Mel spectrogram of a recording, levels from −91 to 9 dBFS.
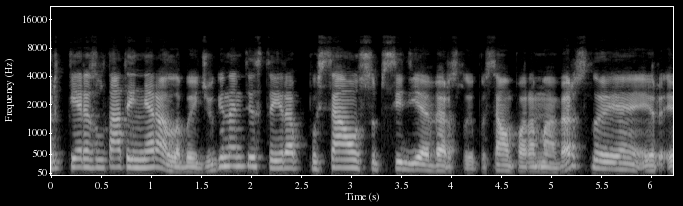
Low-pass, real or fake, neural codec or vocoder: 10.8 kHz; fake; vocoder, 24 kHz, 100 mel bands, Vocos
